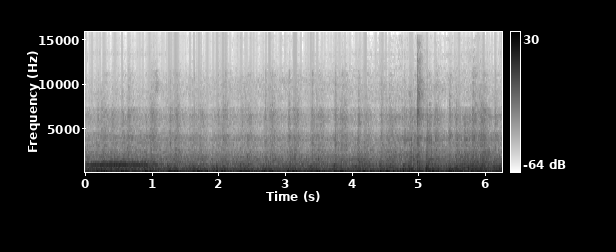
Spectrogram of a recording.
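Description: Express train running, heard from on board as it pulls out of a station: a loud, steady rumble with wheels clattering over the rail joints. A brief steady tone sounds over it in the first second.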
